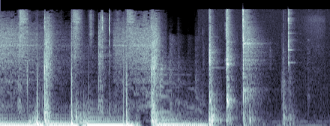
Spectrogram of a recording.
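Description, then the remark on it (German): Beer glasses clink together in a toast, a run of sharp knocks and taps at an uneven pace, over a low murmur of voices in the first half. “Prost, Jungs.”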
